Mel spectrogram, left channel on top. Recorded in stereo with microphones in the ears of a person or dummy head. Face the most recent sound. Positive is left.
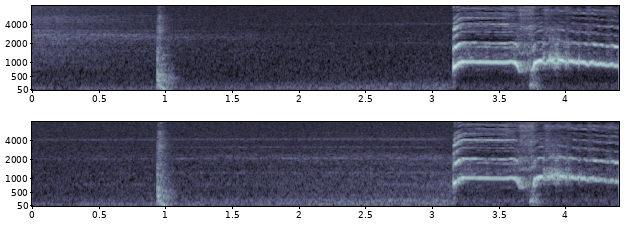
turn(degrees=40)  # may be behind; listen again after turning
